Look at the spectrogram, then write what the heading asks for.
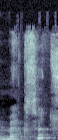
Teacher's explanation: Bəli, məqsəd sözündə q k tələffüz olunur. Niyə? Çünki qaydaya əsasən sözün ortasında q samiti gələrsə və özündən sonra kar samit gələrsə, qimi tərəf olunur.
